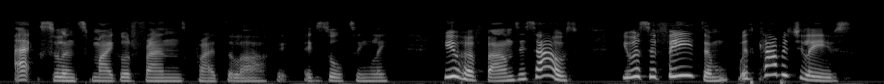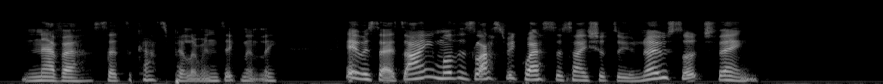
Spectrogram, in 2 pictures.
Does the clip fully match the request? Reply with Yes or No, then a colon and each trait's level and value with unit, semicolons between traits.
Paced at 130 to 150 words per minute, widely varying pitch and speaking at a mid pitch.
Yes: average, 140 wpm; wide, 7.3 semitones; medium, 180 Hz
